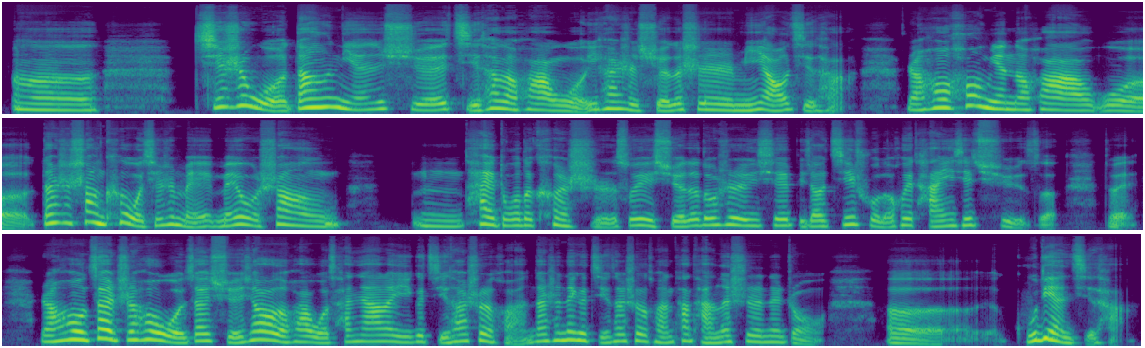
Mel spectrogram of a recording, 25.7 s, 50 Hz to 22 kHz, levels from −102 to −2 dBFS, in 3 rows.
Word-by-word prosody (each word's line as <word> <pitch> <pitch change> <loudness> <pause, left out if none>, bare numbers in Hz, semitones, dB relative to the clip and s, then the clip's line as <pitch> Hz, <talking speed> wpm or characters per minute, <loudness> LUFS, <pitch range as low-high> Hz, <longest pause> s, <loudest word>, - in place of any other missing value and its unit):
嗯， 205 -3 -1 0.7
其 305 +1 +1
实 340 +3 +2
我 230 - +3
当 300 +4 +6
年 230 -2 -1
学 205 -3 -2
吉 220 -5 -2
他 265 +7 +1
的 230 -4 +3
话， 210 -1 +2
我 175 -4 -3
一 210 - -3
开 245 +2 +1
始 205 -5 -2
学 175 -1 -2
的 205 +4 -1
是 210 -3 -1
民 185 +2 -1
谣 190 -4 +3
吉 190 -7 -7
他。 170 - -10 0.4
然 205 -1 -1
后 280 +4 +4
后 350 +6 0
面 245 -6 +4
的 210 -1 0
话， 205 -3 +3
我 180 -4 -4
但 305 +2 +2
是 315 - -3
上 320 0 +3
课， 295 +4 -1
我 225 - +3
其 205 +5 -4
实 260 - 0
没 180 -6 -3
没 200 +3 -3
有 250 -4 +1
上， 215 -5 0 0.6
嗯， 195 -7 -8
太 265 +4 +2
多 215 -1 -3
的 220 0 0
课 225 -2 -2
时， 155 -5 -7
所 220 - -4
以 220 -2 +2
学 185 -2 -2
的 215 +2 -1
都 235 +1 +1
是 240 -3 +1
一 - - -5
些 220 +1 -1
比 220 - -11
较 190 +1 -2
基 250 +7 -2
础 215 -6 -7
的， 165 -2 -6
会 230 -1 -1
弹 190 -2 -3
一 - - -3
些 225 +2 -2
曲 235 - -8
子， - - -12 0.3
对。 - - -9 0.3
然 215 0 +1
后 285 +2 +6
再 310 +4 +7
之 280 +1 +1
后 280 -1 +4
我 185 -8 +4
在 240 +7 +1
学 190 -7 -3
校 280 +4 +4
的 215 -6 +4
话， 205 0 0
我 175 -2 -1
参 210 +5 -6
加 220 0 +2
了 225 -1 0
一 195 -1 -4
个 215 - -2
吉 205 -4 -6
他 220 +4 -1
社 235 -2 0
团。 195 - -10
但 230 +1 0
是 255 - -2
那 275 +1 +3
个 255 - +3
吉 200 -7 -8
他 230 +1 -2
社 230 0 -2
团， 195 -4 -5
它 240 +3 -2
弹 175 -7 -3
的 205 - -1
是 215 0 -4
那 200 0 -4
种， 150 - -10 0.4
呃， 165 -3 -6 0.3
古 235 +4 +1
典 260 - +6
吉 170 - -7
他， - - -11
215 Hz, 250 characters per minute, -23 LUFS, 195-245 Hz, 0.7 s, 再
